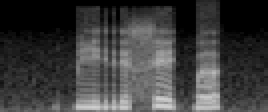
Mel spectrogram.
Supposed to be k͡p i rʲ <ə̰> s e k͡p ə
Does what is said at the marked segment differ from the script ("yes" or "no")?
yes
